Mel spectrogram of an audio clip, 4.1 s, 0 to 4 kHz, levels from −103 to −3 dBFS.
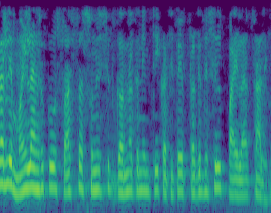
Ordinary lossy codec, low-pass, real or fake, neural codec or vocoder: none; 3.6 kHz; fake; codec, 16 kHz, 8 kbps, FreqCodec, larger model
